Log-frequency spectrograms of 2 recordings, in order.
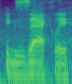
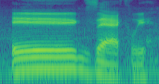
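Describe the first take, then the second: First: Said in the usual way. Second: Very slow EXACTLY, first syllable stretched long; drawn-out EXACTLY. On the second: Real, not acted. Repeats the word, drawn out.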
